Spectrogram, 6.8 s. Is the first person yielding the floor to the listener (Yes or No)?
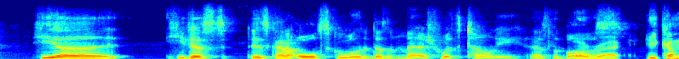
Yes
